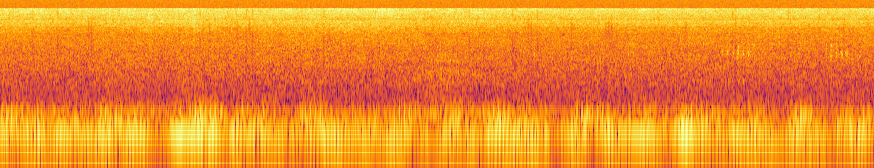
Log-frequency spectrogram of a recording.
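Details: A cat purring as it is petted: constant low vibrating rumble with gentle rises and falls in loudness, nothing else clearly heard.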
